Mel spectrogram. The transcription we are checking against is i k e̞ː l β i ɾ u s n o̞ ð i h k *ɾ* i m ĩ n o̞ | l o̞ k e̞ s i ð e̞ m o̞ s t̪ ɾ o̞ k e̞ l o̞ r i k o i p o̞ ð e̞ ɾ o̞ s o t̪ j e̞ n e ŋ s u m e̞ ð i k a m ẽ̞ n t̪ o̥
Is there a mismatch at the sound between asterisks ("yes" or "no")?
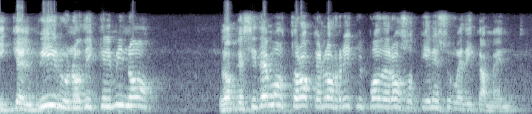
no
